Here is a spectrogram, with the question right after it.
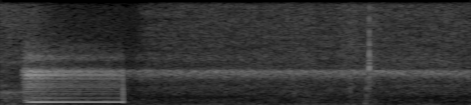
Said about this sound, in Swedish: Så vi ringer väl upp Vi ringer upp och, och ser hur det funkar med teknik mm. och allt. Ska vi sätta det på högtalare också?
